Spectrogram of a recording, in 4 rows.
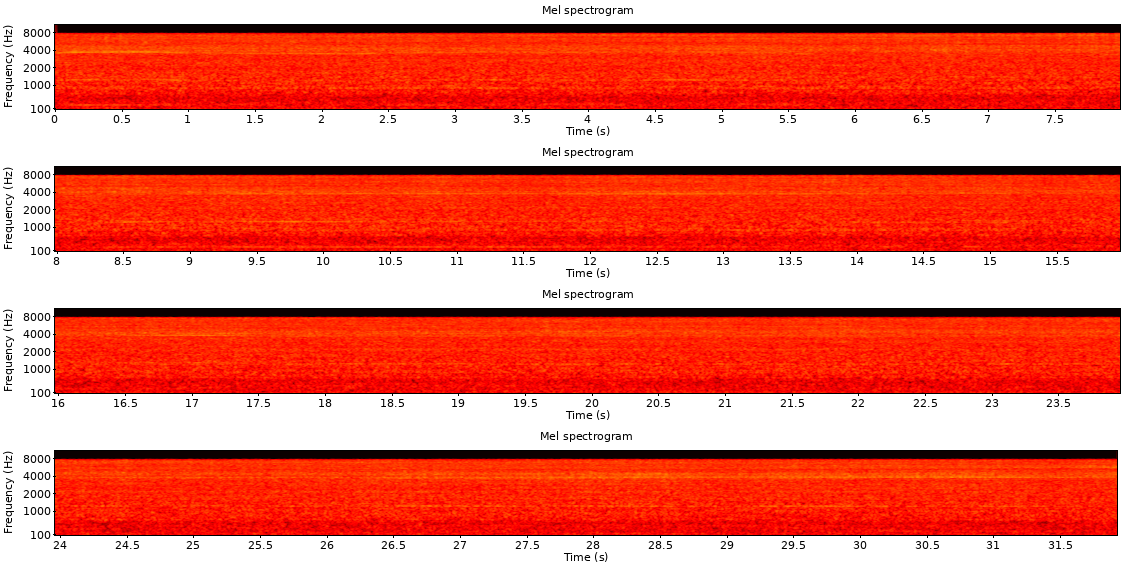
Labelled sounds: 0.0	0.8	vessel noise, 3.6 to 3.8 kHz

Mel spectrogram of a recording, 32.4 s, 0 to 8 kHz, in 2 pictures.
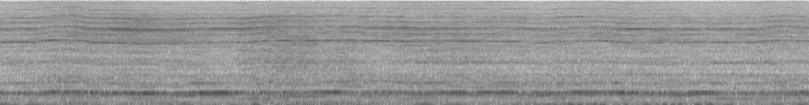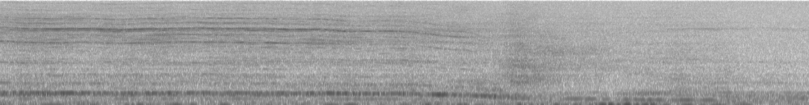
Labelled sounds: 0.0	8.8	vessel noise, 1.9 to 7.9 kHz
10.4	12.9	vessel noise, 2.1 to 6.4 kHz
15.2	17.5	vessel noise, 2.5 to 6.3 kHz
18.2	23.6	vessel noise, 2.0 to 7.2 kHz
24.2	25.5	vessel noise, 2.0 to 4.5 kHz
26.4	26.7	vessel noise, 0.96 to 1.2 kHz
29.7	30.4	vessel noise, 3.5 to 3.7 kHz

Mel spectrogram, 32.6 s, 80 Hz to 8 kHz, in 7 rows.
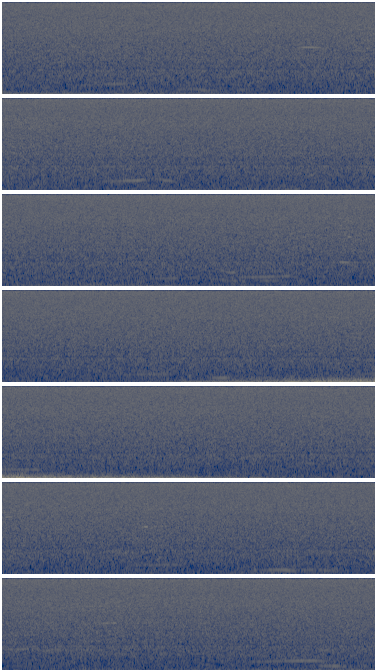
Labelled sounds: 3.7	4.0	humpback whale, 1.9 to 2.0 kHz

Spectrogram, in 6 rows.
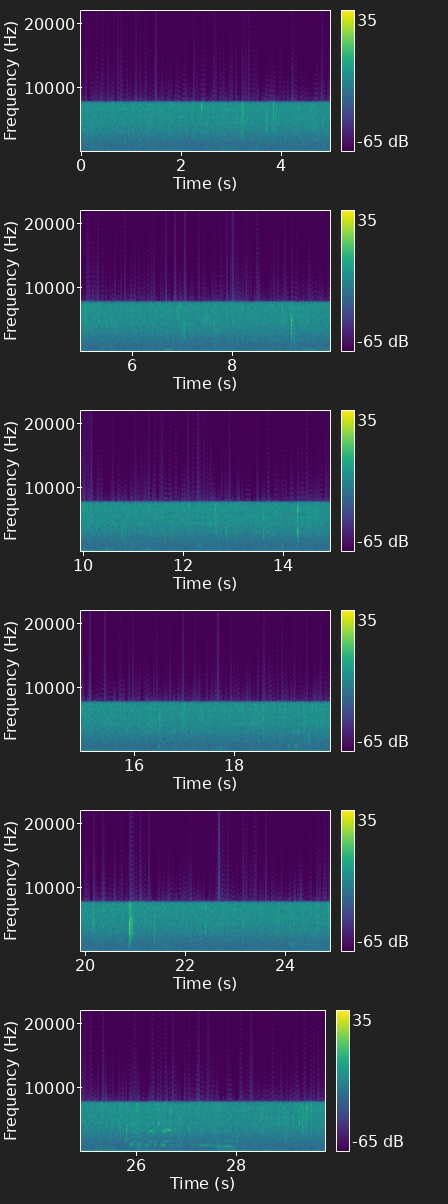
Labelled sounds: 25.9	26.2	humpback whale, 0.91 to 1.6 kHz
26.5	28.0	humpback whale, 0.78 to 3.7 kHz

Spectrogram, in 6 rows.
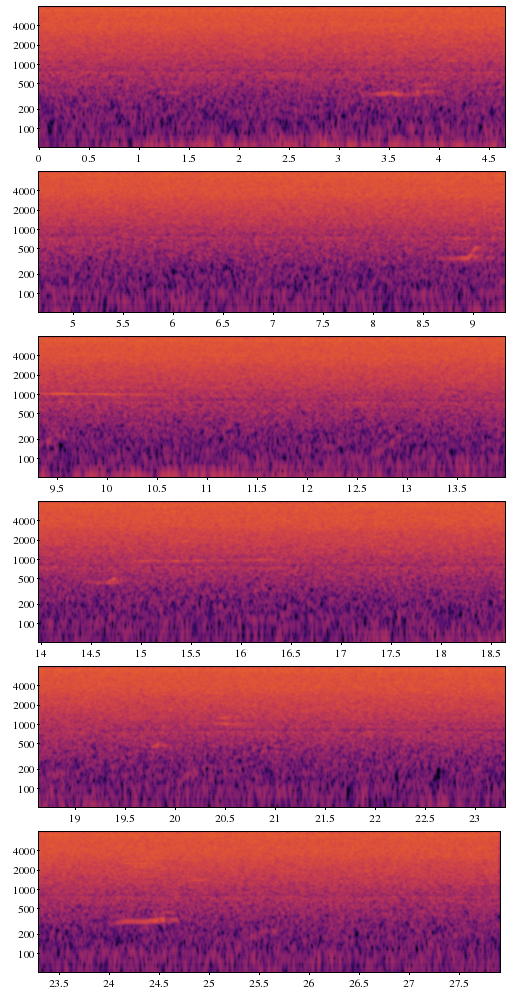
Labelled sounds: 9.2	9.7	humpback whale, 0.96 to 1.1 kHz
24.2	24.4	humpback whale, 2.5 to 2.6 kHz

